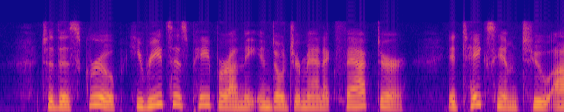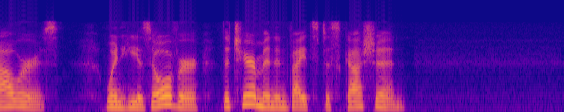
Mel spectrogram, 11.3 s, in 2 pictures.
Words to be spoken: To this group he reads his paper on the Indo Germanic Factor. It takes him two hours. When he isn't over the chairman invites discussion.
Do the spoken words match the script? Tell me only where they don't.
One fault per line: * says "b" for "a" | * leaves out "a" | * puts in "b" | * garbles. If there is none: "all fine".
* says "is" for "isn't"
